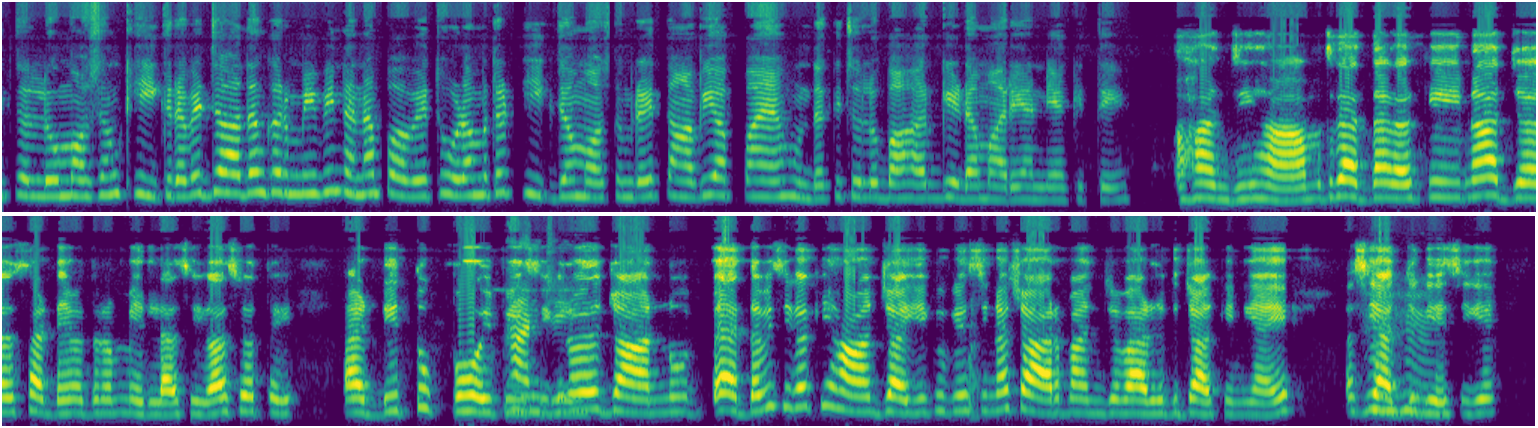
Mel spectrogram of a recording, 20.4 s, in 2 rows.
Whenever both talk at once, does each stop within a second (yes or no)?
yes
